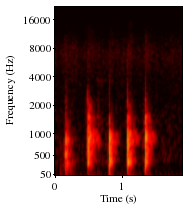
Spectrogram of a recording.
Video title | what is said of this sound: Kleinst-PV-Mikrowechselrichter von Ama… – eine Alternative? | das ging nicht so hohl weil das ist vergossen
